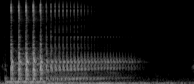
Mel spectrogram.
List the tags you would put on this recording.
Sound effects > Objects / House appliances
Clang
SFX
ting
Wobble

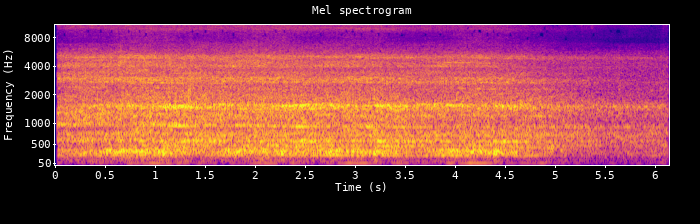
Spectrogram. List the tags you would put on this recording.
Soundscapes > Urban
rail
tram
tramway

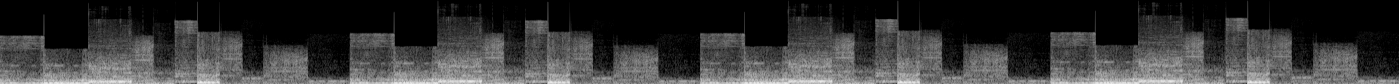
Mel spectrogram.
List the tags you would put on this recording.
Instrument samples > Percussion
Loop
Ambient
Weird
Packs
Alien
Samples
Underground
Drum
Soundtrack
Dark
Industrial
Loopable

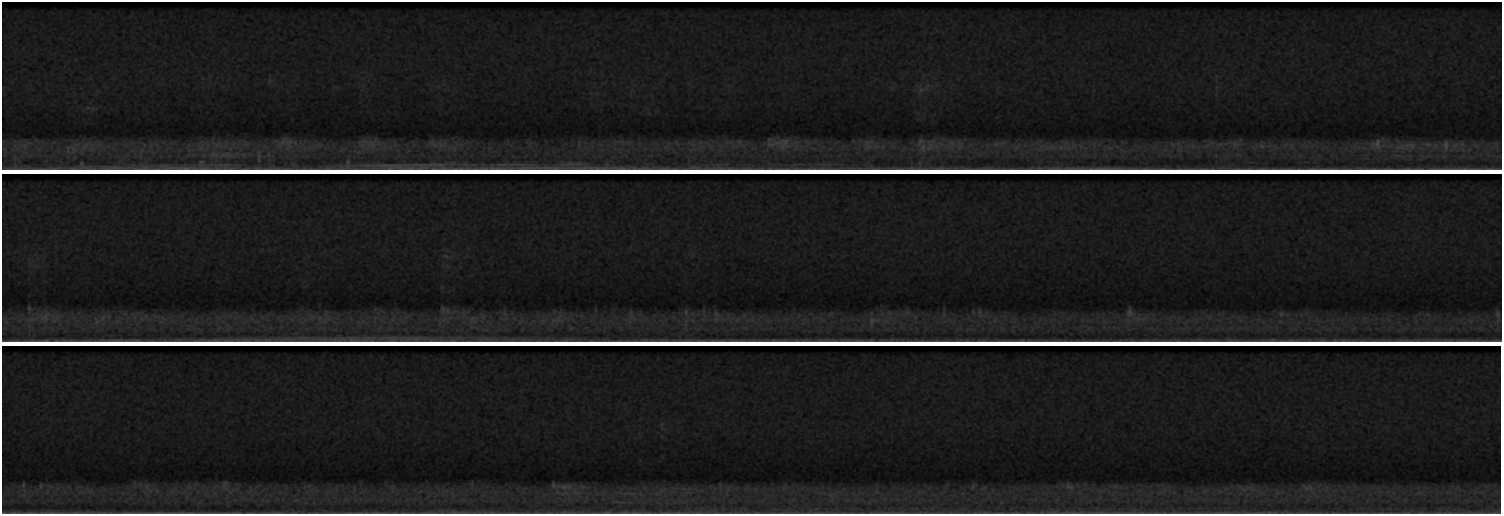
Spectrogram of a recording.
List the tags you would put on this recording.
Soundscapes > Nature
alice-holt-forest
field-recording
meadow
natural-soundscape
nature
phenological-recording
raspberry-pi
soundscape

